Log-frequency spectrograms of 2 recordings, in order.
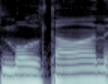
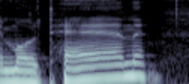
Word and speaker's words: Multan: that and they're going to like how I spell that somebody who's listening though might know molan m u l t a n okay so you might say molan give us give us a few uh a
